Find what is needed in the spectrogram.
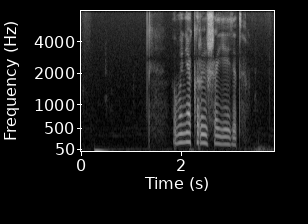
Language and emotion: Russian, neutral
